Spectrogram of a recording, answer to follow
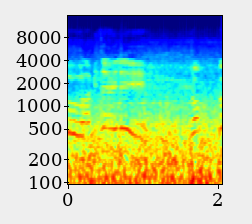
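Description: Heavy wind rumble buffeting the microphone while moving along a road, with a man's voice talking over it.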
